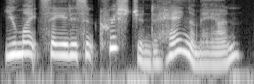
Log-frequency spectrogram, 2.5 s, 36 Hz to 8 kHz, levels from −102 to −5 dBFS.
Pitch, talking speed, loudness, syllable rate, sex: 210 Hz, 235 wpm, -16 LUFS, 4.6 syllables/s, female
